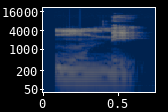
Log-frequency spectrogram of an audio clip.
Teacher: don't forget to pronounce the N of on, because then you have a vowel.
